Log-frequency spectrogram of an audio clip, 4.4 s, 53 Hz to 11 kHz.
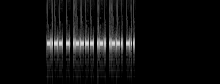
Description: Morse code, heard as a keyed tone, about 48 wpm, 700 Hz. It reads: YT1RPD
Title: DXCC-100 Call Signs - 6 Characters - 50wpm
